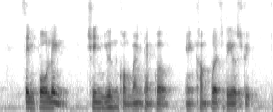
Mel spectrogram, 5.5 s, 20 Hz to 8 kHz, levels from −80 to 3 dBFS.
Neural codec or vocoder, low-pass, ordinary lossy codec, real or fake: codec, 16 kHz, 2 kbps, FreqCodec, larger model; none; none; fake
